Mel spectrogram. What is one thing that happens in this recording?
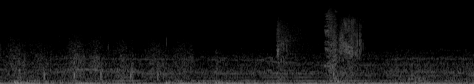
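Blades swoosh and clash in a fight.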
